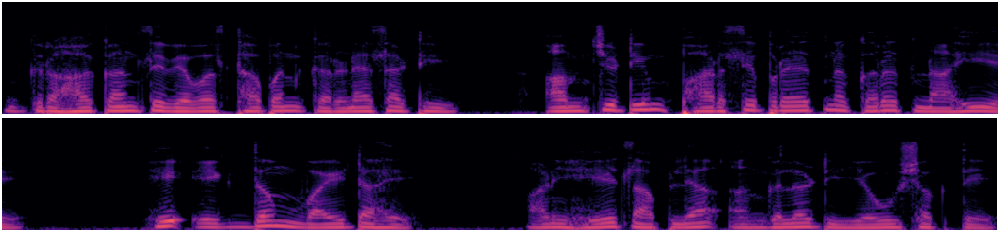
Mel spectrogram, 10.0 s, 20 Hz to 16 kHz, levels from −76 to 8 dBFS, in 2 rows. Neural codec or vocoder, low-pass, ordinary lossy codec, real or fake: none; 7.2 kHz; none; real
